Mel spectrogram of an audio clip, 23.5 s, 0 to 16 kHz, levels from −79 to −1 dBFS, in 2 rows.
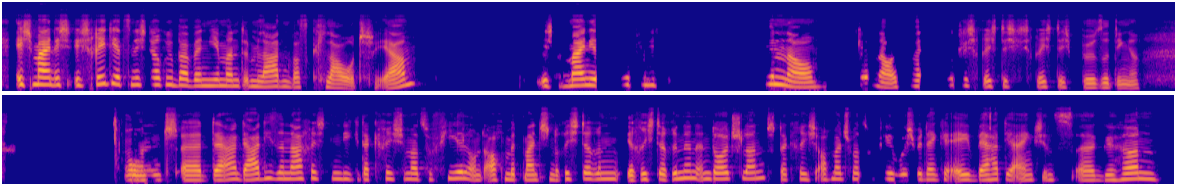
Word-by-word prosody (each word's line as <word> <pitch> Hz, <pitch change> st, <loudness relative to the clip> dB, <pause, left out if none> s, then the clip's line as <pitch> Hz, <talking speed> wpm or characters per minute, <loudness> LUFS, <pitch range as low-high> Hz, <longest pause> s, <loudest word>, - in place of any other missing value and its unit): Ich 280 Hz, 0 st, +6 dB
mein, 290 Hz, -1 st, +10 dB
ich 275 Hz, -, +1 dB
ich 260 Hz, +1 st, -1 dB
red 310 Hz, +2 st, +5 dB
jetzt 300 Hz, -2 st, +3 dB
nicht 280 Hz, 0 st, -2 dB
darüber, 275 Hz, -3 st, +2 dB
wenn 240 Hz, +1 st, 0 dB
jemand 245 Hz, -1 st, 0 dB
im -, -, -3 dB
Laden 210 Hz, 0 st, +1 dB
was 195 Hz, 0 st, -5 dB
klaut, 160 Hz, -6 st, -1 dB
ja? 170 Hz, -, +3 dB, 1.3 s
Ich 230 Hz, -, 0 dB
mein 250 Hz, +4 st, +8 dB
jetzt 260 Hz, -, +5 dB, 0.2 s
wirklich 275 Hz, -1 st, -6 dB, 1.1 s
genau, 215 Hz, -11 st, +4 dB, 0.4 s
genau. 240 Hz, -12 st, 0 dB
Ich 190 Hz, -, -5 dB
mein 230 Hz, -2 st, -4 dB, 0.3 s
wirklich 260 Hz, -2 st, -8 dB
richtig, 215 Hz, -1 st, -5 dB
richtig 195 Hz, -1 st, -6 dB
böse 170 Hz, +1 st, -2 dB
Dinge. 150 Hz, -2 st, -7 dB, 1.6 s
Und, 195 Hz, 0 st, 0 dB
äh, 190 Hz, 0 st, +3 dB
da 195 Hz, +4 st, +3 dB
da 210 Hz, -1 st, +3 dB
diese 245 Hz, 0 st, -3 dB
Nachrichten, 245 Hz, 0 st, -1 dB
die 235 Hz, -1 st, -5 dB
da 215 Hz, 0 st, -3 dB
kriege 245 Hz, +3 st, -6 dB
ich 230 Hz, -, -4 dB
immer 230 Hz, -1 st, -1 dB
zu 225 Hz, 0 st, -11 dB
viel 255 Hz, +3 st, 0 dB
und 195 Hz, -3 st, -5 dB
auch 200 Hz, +3 st, -1 dB
mit 210 Hz, -1 st, -3 dB
manchen 200 Hz, +1 st, 0 dB
Richterin 235 Hz, +2 st, -1 dB
Richterrinnen 225 Hz, +6 st, 0 dB
in 240 Hz, +2 st, -4 dB
Deutschland, 245 Hz, +2 st, -1 dB
da -, -, -2 dB
kriege 220 Hz, +2 st, -6 dB
ich 215 Hz, -, -5 dB
auch 220 Hz, -, -5 dB
manchmal 235 Hz, -1 st, -4 dB
zu -, -, -21 dB
viel, 235 Hz, -1 st, -3 dB
wo 210 Hz, -, -4 dB
ich 210 Hz, -, -2 dB
mir 220 Hz, -, -1 dB
denke: 210 Hz, 0 st, -3 dB
„Ey, 205 Hz, 0 st, +2 dB
wer 200 Hz, +1 st, +3 dB
hat 220 Hz, -, -3 dB
die 210 Hz, -, -1 dB
eigentlich 205 Hz, -2 st, -3 dB
ins, 205 Hz, -, -8 dB
äh, 190 Hz, 0 st, -2 dB
Gehirn 220 Hz, +4 st, 0 dB
225 Hz, 175 wpm, -25 LUFS, 205-250 Hz, 1.6 s, mein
